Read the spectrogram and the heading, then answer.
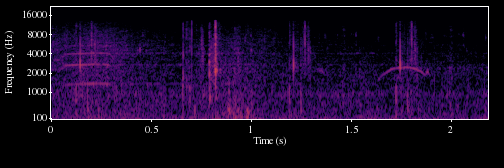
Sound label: enemy steps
